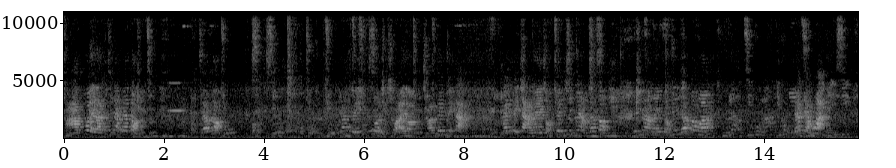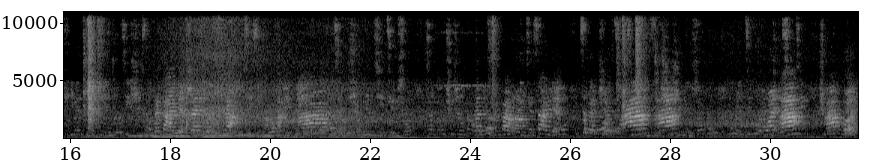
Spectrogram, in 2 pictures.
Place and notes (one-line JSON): {"title": "Zhongyang N. Rd., Beitou Dist. - Mother and child", "date": "2013-10-14 20:08:00", "description": "Mother and child, Dental Clinic, TV sound, Physicians and the public dialogue, Binaural recordings, Sony Pcm d50+ Soundman OKM II", "latitude": "25.14", "longitude": "121.50", "altitude": "17", "timezone": "Asia/Taipei"}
